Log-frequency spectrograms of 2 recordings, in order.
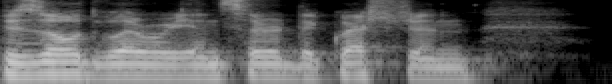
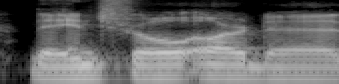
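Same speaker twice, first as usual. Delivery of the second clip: ordinary talk, nothing marked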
